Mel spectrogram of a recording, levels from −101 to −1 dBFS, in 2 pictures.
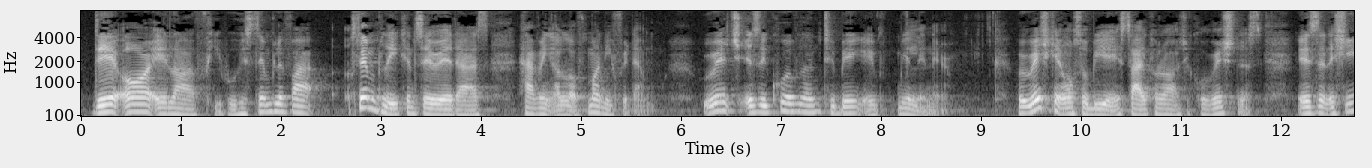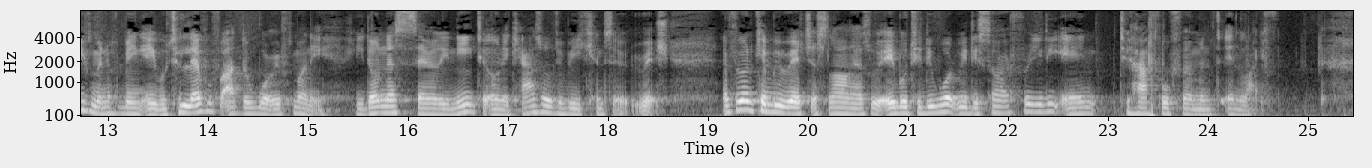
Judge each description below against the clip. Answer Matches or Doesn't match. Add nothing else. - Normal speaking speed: Matches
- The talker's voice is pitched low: Matches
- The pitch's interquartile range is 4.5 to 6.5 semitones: Matches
